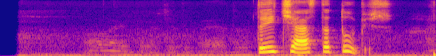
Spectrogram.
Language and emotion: Russian, neutral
